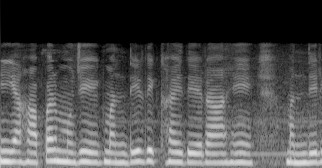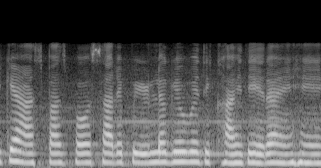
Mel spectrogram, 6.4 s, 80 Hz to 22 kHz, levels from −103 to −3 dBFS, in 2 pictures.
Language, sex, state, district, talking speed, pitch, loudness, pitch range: Hindi, female, Chhattisgarh, Korba, 195 wpm, 220 Hz, -24 LUFS, 215-230 Hz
